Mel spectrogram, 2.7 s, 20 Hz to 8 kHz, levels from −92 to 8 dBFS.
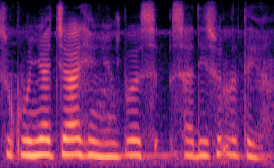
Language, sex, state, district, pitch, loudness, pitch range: Wancho, female, Arunachal Pradesh, Longding, 255 Hz, -14 LUFS, 245-265 Hz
